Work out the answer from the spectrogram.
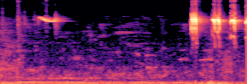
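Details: Velvet-fronted nuthatch singing, used to train other birds and draw out their song: one thin, high, slightly falling note, then after a long gap four sharp, piercing high chips about a quarter second apart, with soft low background rumble.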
